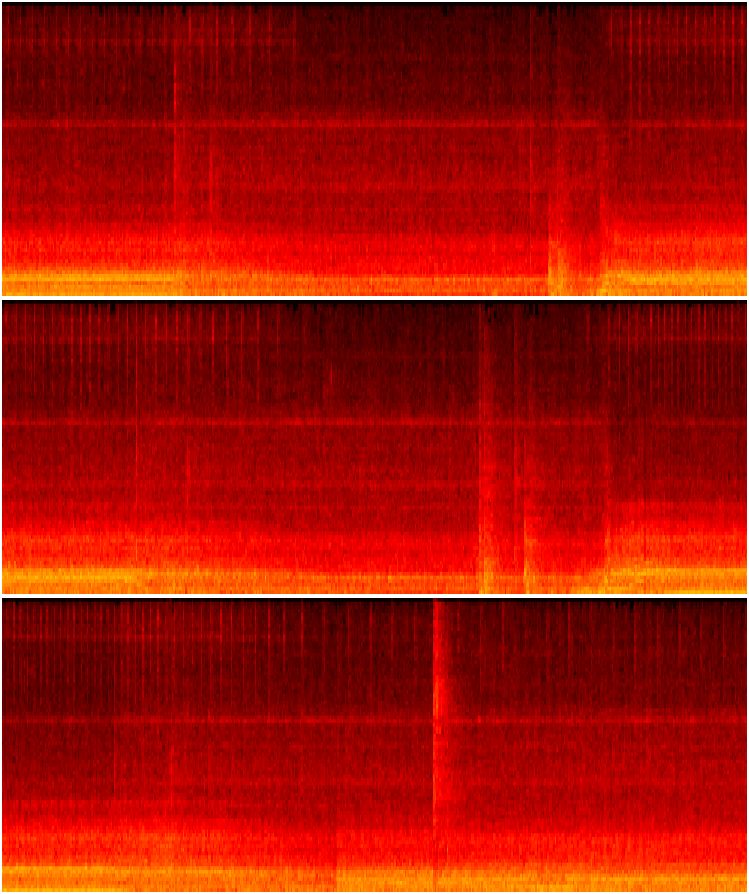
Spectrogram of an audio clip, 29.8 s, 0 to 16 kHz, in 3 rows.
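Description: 1948 Warner & Swasey #5 ram-type turret lathe running, its spindle and headstock gears giving a steady whine that changes pitch several times as the spindle speed is shifted. A few clunks of the gear shift, and once a rising whine as the spindle spins back up.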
